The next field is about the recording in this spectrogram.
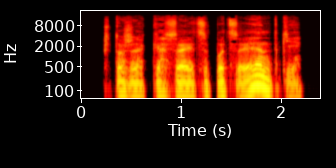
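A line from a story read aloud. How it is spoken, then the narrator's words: Mumbling. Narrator (Russian): забормотал он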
